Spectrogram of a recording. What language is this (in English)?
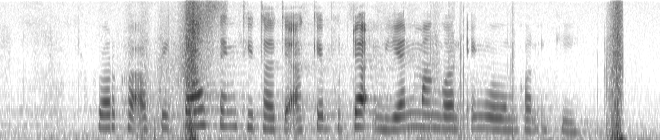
Javanese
